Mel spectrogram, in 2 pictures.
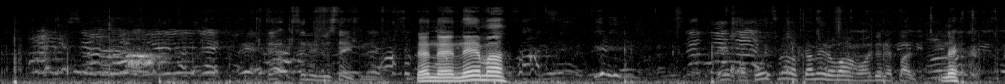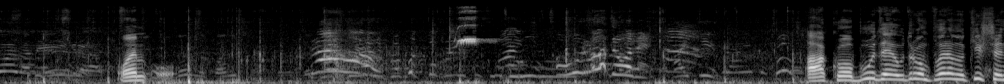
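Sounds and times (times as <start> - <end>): children calling and talking: 0.0 - 11.8, 12.9 - 18.6.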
